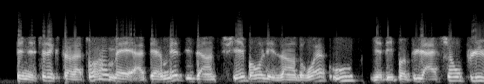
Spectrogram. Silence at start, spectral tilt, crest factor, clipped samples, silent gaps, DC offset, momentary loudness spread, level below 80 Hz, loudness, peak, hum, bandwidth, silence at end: 0.15 s; -6.5 dB/octave; 10 dB; under 0.1%; none; under 0.1%; 4 LU; -56 dBFS; -14 LUFS; -2 dBFS; none; 8.2 kHz; 0 s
